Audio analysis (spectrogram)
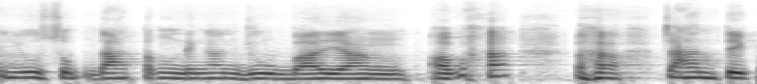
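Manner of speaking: ordinary talk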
